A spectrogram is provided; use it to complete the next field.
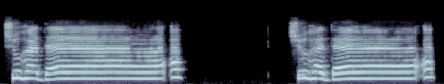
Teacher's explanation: دا کو لمبا کر دیا مد کی وجہ سے، دال زبر الف دا اور اس مد کی وجہ سے اور زیادہ لمبا ہو گیا. اکم، حمزہ زبر آ، اس کو لمبا نہیں کرنا، صرف دال زبر الف دال لمبا ہو رہا ہے لیکن حمزہ زبر آ لمبا نہیں ہو رہا.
